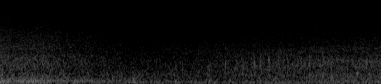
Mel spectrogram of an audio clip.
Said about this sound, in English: a second home for you at the ocean, as you are rocked and held by Mother Nature.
